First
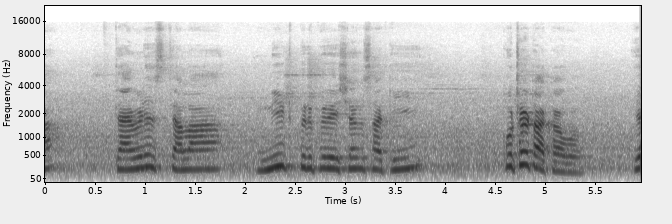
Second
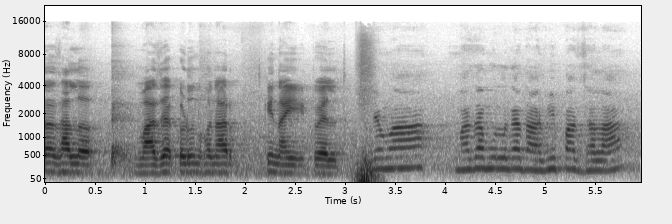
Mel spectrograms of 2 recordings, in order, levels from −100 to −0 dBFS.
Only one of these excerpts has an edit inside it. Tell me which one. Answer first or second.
second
